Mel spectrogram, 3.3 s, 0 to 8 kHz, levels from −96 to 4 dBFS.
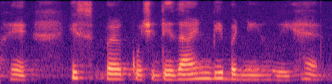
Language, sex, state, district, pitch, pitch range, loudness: Hindi, female, Arunachal Pradesh, Papum Pare, 175 Hz, 165-190 Hz, -18 LUFS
